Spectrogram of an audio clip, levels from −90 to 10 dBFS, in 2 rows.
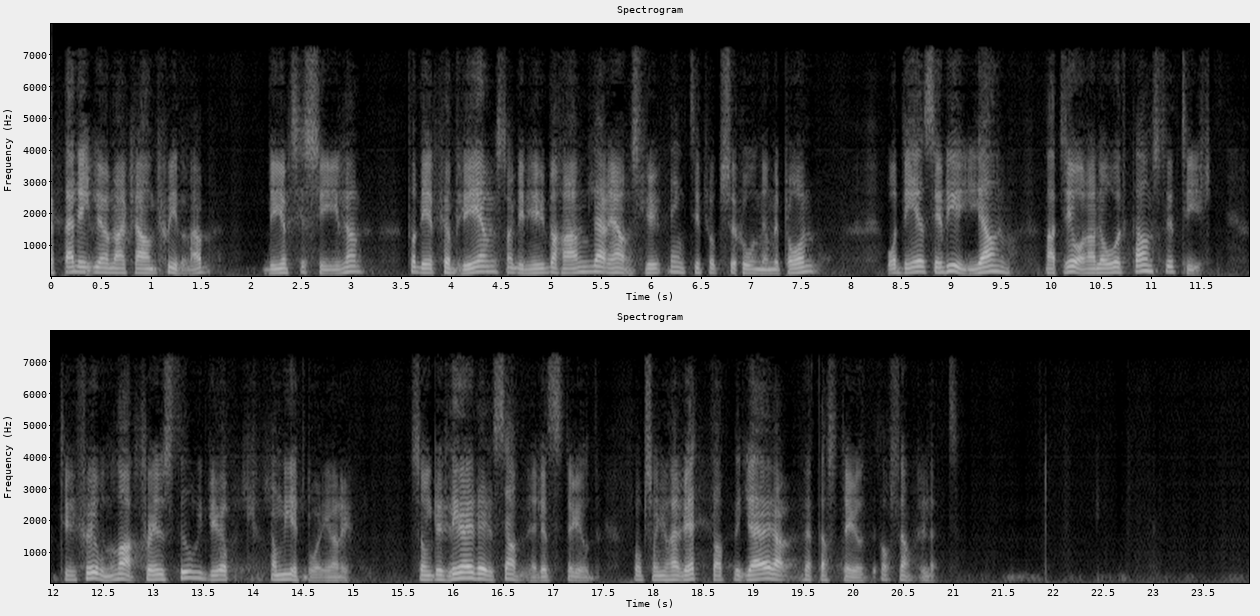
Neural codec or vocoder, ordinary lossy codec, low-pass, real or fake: codec, 16 kHz, 0.5 kbps, FreqCodec, larger model; MP3, 64 kbps; 7.2 kHz; fake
